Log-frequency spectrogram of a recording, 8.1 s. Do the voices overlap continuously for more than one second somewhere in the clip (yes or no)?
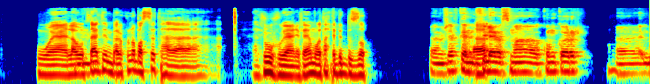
no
